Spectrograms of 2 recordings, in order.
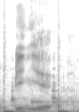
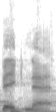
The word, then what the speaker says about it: Vignette: Vignette. Okay, so it's not Big Net, because that's how I'd say it in the Midwest.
